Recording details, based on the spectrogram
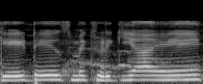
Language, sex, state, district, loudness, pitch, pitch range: Hindi, female, Jharkhand, Sahebganj, -16 LUFS, 210 Hz, 200-215 Hz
